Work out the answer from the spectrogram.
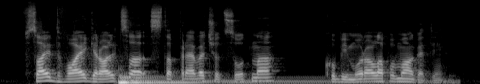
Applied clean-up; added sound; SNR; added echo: none; Bowed string instrument; 2 dB; none.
